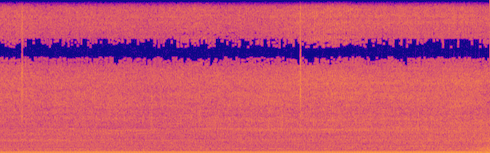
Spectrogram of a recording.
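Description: A sports car's engine idles with a deep, rumbling burble close by.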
